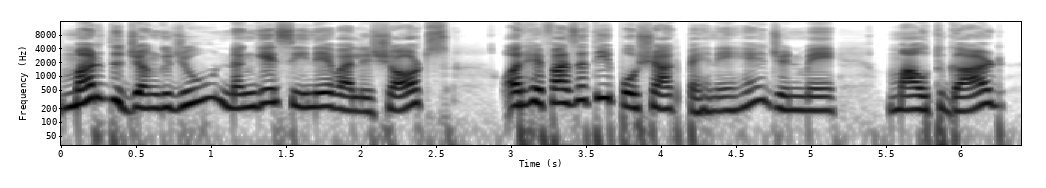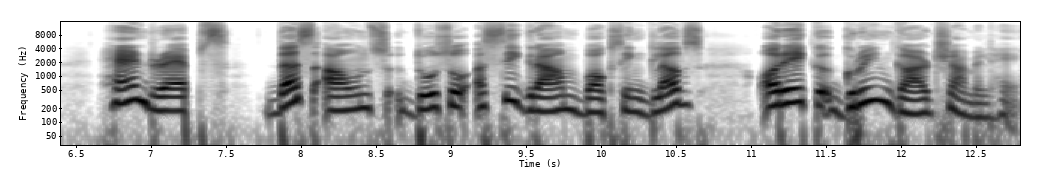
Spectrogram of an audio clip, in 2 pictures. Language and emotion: Urdu, neutral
